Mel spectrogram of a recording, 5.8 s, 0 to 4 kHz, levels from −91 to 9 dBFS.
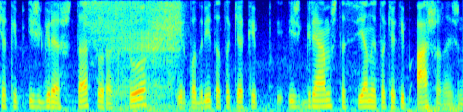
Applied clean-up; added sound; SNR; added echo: none; Squeak; 5 dB; none.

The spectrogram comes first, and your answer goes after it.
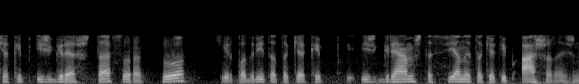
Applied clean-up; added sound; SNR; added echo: neural separator model SepFormer DNS4.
